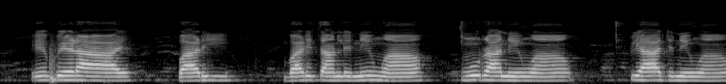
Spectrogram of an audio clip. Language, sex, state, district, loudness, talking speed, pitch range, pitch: Halbi, male, Chhattisgarh, Bastar, -17 LUFS, 105 wpm, 185-195 Hz, 190 Hz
